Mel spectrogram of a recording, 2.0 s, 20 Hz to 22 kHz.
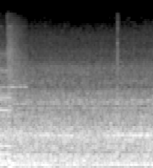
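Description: Cabin noise of a 1976 Mini Clubman 998 automatic on the move: the 998 cc four-cylinder A-Series engine running steadily with its whine, over road and wind noise. A loud, unrefined cabin.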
